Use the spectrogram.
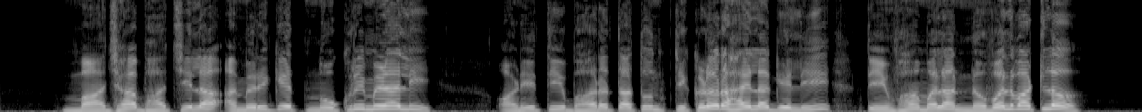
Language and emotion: Marathi, surprised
